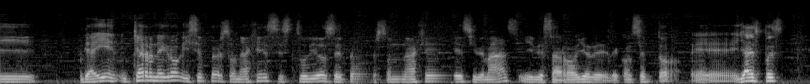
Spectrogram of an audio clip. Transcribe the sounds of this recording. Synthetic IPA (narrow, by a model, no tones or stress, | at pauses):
d̪eaienŋt͡ʃarone̞ɣɾo̞ise̞peɾso̞naxe̞sest̪uðjo̞zðe̞peɾso̞naxesiðe̞masḭðe̞saro̞ʝo̞ðe̞̰ðe̞ko̞nse̞p̚t̪o̰ḛʝaðe̞spwe̞s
